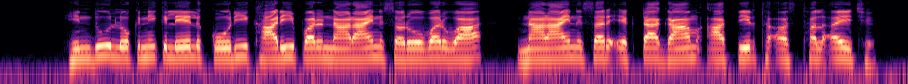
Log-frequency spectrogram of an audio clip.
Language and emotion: Maithili, neutral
